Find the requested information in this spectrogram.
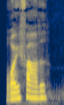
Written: røgfarvet

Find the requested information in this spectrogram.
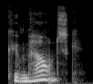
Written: københavnsk

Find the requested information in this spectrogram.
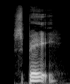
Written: spag

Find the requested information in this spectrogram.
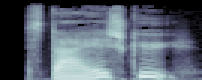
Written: stegesky

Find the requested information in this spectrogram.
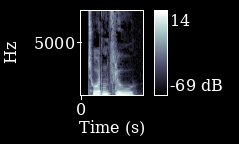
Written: tordenflue

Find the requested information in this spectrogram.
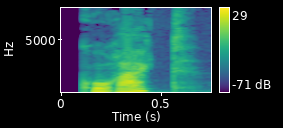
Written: korrekt

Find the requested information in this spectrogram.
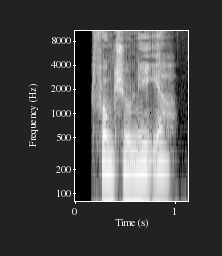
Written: FUNKTIONERET

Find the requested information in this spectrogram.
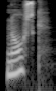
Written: norsk

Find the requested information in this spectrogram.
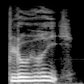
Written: blodrig

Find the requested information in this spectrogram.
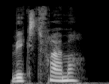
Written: vækstfremmer

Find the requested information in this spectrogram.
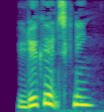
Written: lykønskning

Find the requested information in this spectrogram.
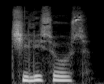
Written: chilisauce

